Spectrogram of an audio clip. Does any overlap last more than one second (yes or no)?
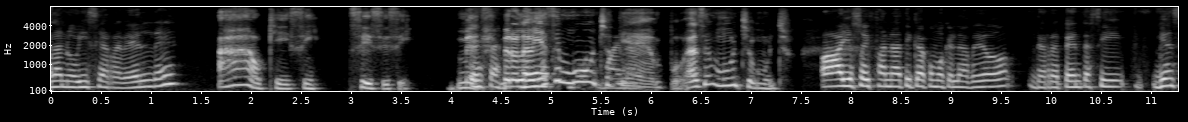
yes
